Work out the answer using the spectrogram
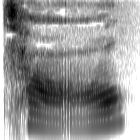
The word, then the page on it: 草: cao3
